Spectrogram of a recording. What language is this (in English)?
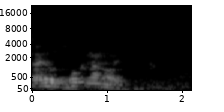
Russian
